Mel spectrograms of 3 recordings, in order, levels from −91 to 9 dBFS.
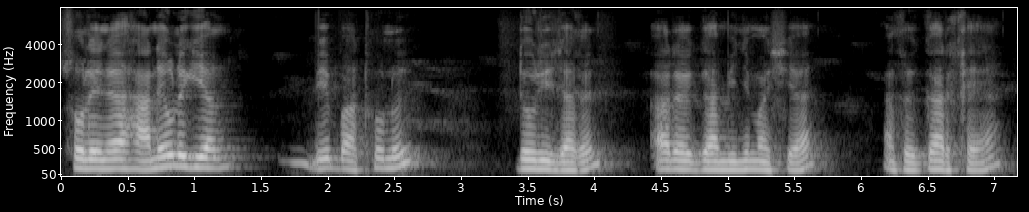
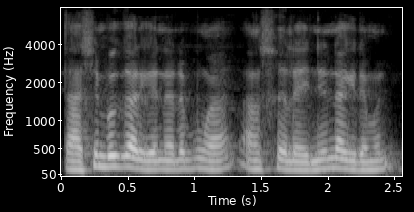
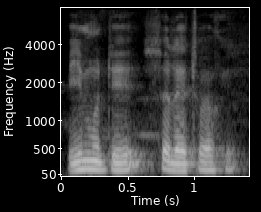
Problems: constant background noise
